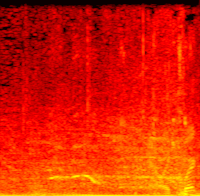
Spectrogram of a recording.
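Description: Arena sound of a women's basketball game: a ball being dribbled on the hardwood court over crowd noise and a steady low hum. A commentator's voice comes in near the end.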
